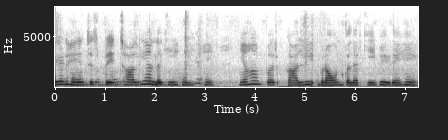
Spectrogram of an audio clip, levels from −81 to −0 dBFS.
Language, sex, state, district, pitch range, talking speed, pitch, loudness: Hindi, female, Madhya Pradesh, Dhar, 235-265 Hz, 115 wpm, 250 Hz, -15 LUFS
